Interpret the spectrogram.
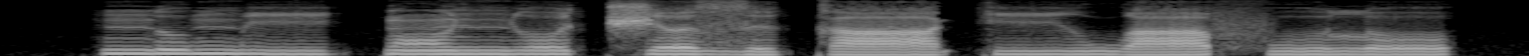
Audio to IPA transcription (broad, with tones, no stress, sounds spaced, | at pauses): n u˧ m iː˧ k͡p ɔ̃˦ ɲ o˦ t͡ʃ ə˧ z ɨ˨ k aː˨ k iː˧ w a˨˦ f u˧ l o˧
